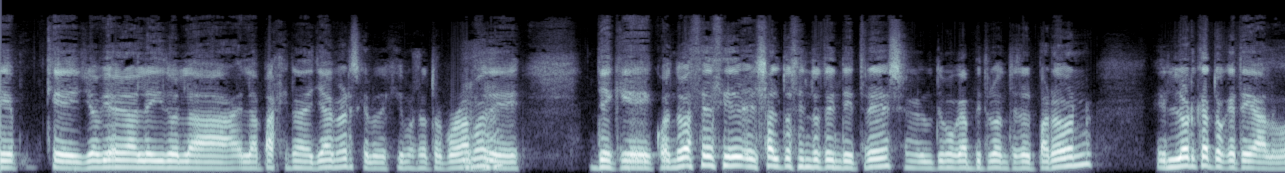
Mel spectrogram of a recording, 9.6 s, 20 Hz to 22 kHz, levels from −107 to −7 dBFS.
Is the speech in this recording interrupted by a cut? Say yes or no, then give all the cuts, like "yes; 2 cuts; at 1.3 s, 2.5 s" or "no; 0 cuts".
no; 0 cuts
